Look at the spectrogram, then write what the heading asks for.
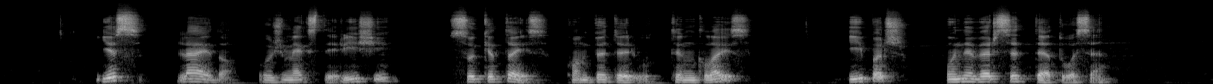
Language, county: Lithuanian, Alytus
